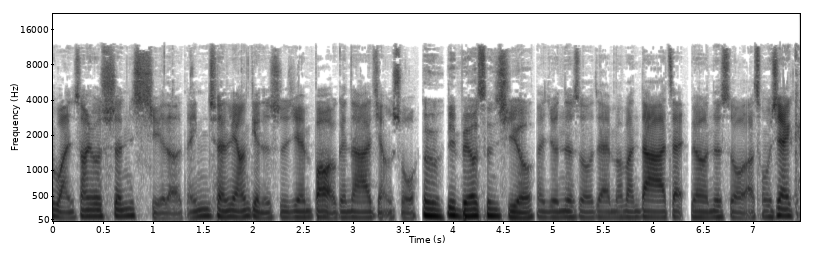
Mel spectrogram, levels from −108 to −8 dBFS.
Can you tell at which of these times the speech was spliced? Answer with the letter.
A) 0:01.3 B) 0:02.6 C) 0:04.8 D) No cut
C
